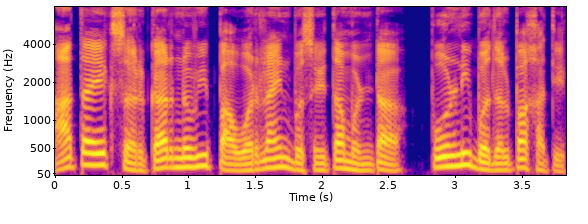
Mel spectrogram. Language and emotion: Goan Konkani, neutral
